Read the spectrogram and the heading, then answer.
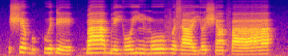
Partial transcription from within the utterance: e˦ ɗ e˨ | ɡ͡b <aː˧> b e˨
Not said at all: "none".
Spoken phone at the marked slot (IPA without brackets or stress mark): aː˦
